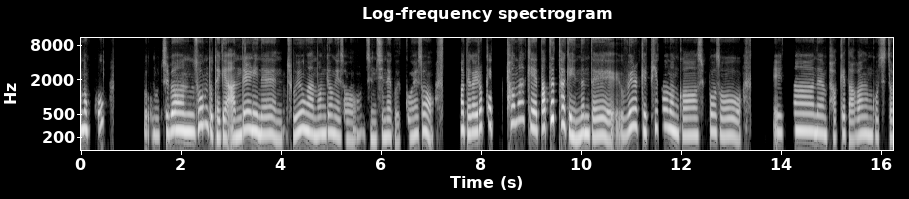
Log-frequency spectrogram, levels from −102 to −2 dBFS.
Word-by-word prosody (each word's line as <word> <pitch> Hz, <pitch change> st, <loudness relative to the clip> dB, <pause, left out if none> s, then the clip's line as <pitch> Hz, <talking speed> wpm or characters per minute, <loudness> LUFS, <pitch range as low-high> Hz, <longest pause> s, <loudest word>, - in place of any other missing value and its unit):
놓고 275 Hz, +2 st, 0 dB, 0.8 s
쪼금 220 Hz, -1 st, -8 dB
주변 255 Hz, 0 st, +5 dB
소음도 310 Hz, 0 st, 0 dB
되게 205 Hz, -1 st, -1 dB
안 205 Hz, +2 st, +1 dB
들리는 230 Hz, -7 st, +2 dB
조용한 240 Hz, -1 st, +2 dB
환경에서 220 Hz, -3 st, -3 dB
지금 190 Hz, -3 st, -6 dB
지내고 205 Hz, -1 st, -5 dB
있고 200 Hz, +4 st, -9 dB
해서 230 Hz, -2 st, -1 dB, 0.5 s
'아 270 Hz, -, +4 dB
내가 240 Hz, -1 st, +1 dB
이렇게 300 Hz, +6 st, +2 dB, 0.3 s
편하게 360 Hz, -6 st, +1 dB
따뜻하게 310 Hz, -, +4 dB
있는데 215 Hz, -1 st, +1 dB
왜 230 Hz, +6 st, -1 dB
이렇게 305 Hz, -5 st, 0 dB
피곤한가.' 245 Hz, -6 st, -1 dB
싶어서 215 Hz, -5 st, -4 dB, 0.6 s
일단은 250 Hz, -1 st, 0 dB
밖에 210 Hz, +4 st, -7 dB
나가는 220 Hz, +4 st, -3 dB
거 210 Hz, -2 st, -8 dB
진짜 195 Hz, -1 st, -11 dB
230 Hz, 255 characters per minute, -22 LUFS, 215-265 Hz, 0.8 s, 주변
